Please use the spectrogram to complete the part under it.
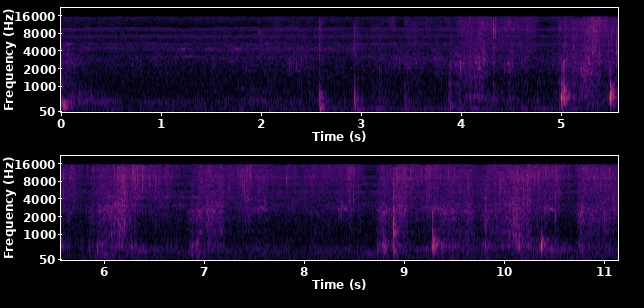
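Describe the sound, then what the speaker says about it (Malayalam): Onions worked into batter by hand for crispy fried onion fritters, faint wet squelching and soft taps in irregular bursts, quiet and close, with low background hiss. "ഇങ്ങനെ മാവിട്ടിട്ടിട്ട് നമുക്കിങ്ങനെ കുഴച്ചെടുക്കും അങ്ങനെ മിക്സ് ചെയ്തെടുത്തിട്ടുണ്ട്"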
